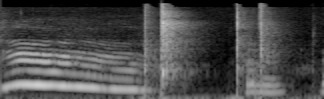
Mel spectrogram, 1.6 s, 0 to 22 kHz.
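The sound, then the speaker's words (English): A long, falling vocal tone gives way to a handful of sharp hand claps or thigh slaps in an uneven gallop, mimicking horse hooves, with brief vocal sounds between hits. “1-800, are you clapping?”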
